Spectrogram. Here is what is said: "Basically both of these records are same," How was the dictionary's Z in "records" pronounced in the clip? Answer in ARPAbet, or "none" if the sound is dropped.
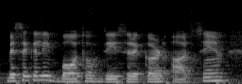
none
